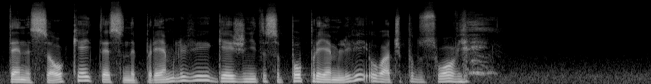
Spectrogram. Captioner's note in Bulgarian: смее се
